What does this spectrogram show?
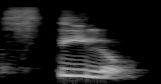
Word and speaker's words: stylo: Okay, in French, whenever there is we, there's 50 and 60% of chances that you will pronounce it as I. Okay, how do we pronounce I in French? Ash. Sorry, E. Okay. Okay, how do we pronounce I in French? E. Très bien. So we will most of the time pronounce it as E, d'accord? So it will be sti. Okay, this one is acting as an E, d'accord?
